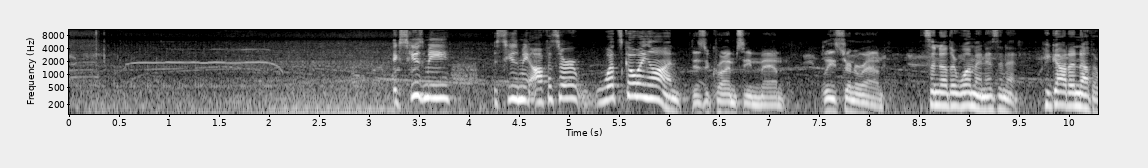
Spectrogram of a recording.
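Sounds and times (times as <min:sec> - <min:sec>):
street traffic on Hollywood Boulevard: 0:00.0 - 0:10.2
speech: 0:03.2 - 0:10.2.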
